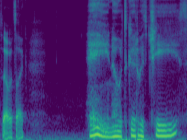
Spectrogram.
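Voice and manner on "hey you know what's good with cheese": clearly female talking cat character voice. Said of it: "by the sound of the voice of the cat, you can tell it's female".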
